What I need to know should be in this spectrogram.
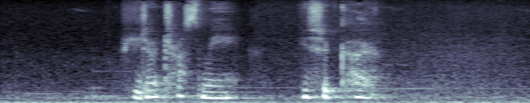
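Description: A second young woman speaks calmly nearby.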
